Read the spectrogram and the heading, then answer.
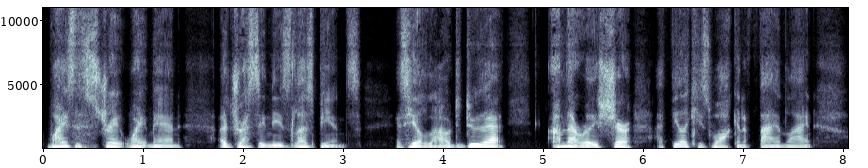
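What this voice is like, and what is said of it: Imitates an audience member's voice. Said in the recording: “I don't know whose voice I'm doing an impression of there, but I feel like it's someone in the audiences”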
